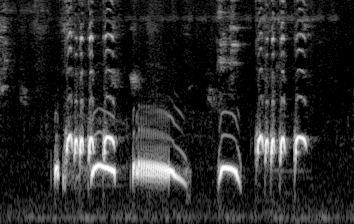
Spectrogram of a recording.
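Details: Zebra dove (perkutut) singing in a 'suara kristal' style, used as a lure recording to prompt other doves to sing; bursts of quick clipped higher notes alternate with deep, arched coos of a spotted dove (tekukur).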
